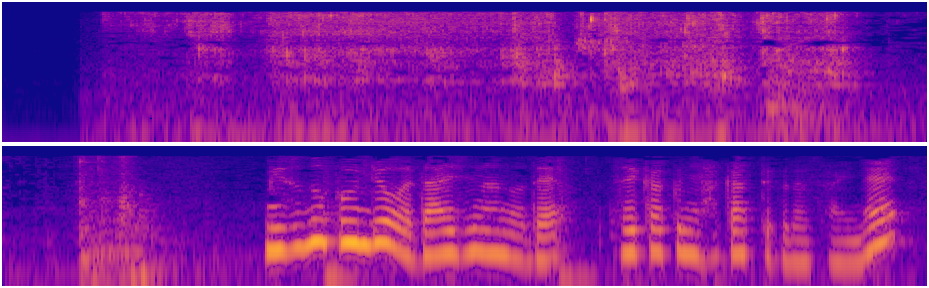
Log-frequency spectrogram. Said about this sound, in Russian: Затем обычным образом промойте рис водой. Вода в чаше будет молочно-белого цвета. Приподнимайте дуршлаг с рисом и меняйте воду в чаше. Еще раз промойте рис.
